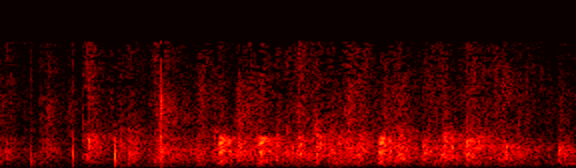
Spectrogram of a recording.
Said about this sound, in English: See, all that clapping does nothing but upset her. She says, I'm not here for the applause.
